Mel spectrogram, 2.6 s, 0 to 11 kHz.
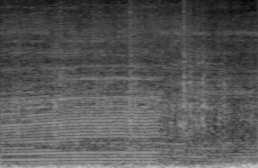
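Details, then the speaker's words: Tao Tao 50cc scooter that previously wouldn't stay running as the float bowl emptied, now possibly fixed by a slightly-off valve being corrected: steady, even low hum without stumbling or cutting out; normal running. "Now the problem it had before is that it wouldn't stay running and the bowl would seem to empty out of gas. But I don't think that's an issue anymore."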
